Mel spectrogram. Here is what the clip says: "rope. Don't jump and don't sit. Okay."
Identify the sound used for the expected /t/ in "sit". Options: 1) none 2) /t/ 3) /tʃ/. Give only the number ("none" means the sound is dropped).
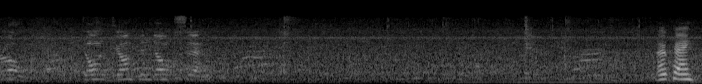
1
